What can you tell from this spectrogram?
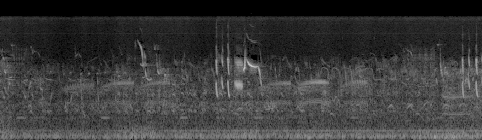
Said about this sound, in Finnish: Kutsuääni kuuluu lyhyinä sarjoina myös hempon laulussa, jossa toistuvat lyhyistä säkeistä koostuvat vihellykset, viserrykset ja karkeammat äänet. Usein hemppo esittää laulunsa matalassa puussa tai pensaassa.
